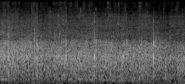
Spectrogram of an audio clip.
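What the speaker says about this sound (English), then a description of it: "Give a round of applause." Dense applause from a graduation ceremony crowd at a high school's inaugural commencement, a loud, steady roar of many hands clapping without pause.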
